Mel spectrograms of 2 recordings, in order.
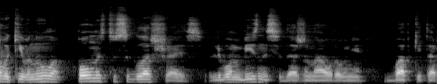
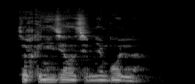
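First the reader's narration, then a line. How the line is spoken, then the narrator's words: Faint whisper while fainting. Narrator (Russian): успела шепнуть, проваливаясь в обморок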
